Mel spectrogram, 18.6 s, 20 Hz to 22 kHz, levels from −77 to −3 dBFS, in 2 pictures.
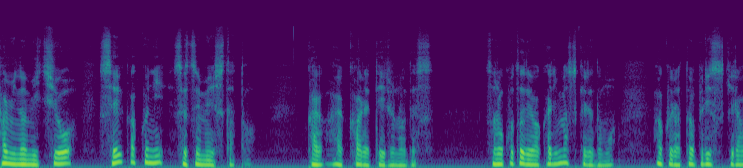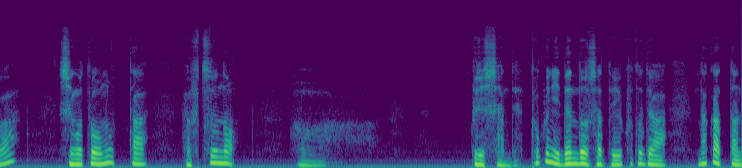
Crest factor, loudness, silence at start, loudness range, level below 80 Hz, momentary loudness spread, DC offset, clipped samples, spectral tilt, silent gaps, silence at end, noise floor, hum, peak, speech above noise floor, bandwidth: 16 dB; -24 LUFS; 0 s; 6 LU; -44 dBFS; 14 LU; under 0.1%; under 0.1%; -8 dB/octave; none; 0 s; -48 dBFS; 50 Hz at -45 dBFS; -6 dBFS; 25 dB; 9.6 kHz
